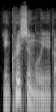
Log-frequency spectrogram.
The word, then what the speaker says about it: increasingly: 자세히 보면 우선이 어 콤마콤마 안의 내용을 보면 increasingly가 나와 있는데 발음을 어 좀 조심해야 될 거 같습니다. incre리징ing글리 뭐 이렇게 발음을 하시면 안 되고 increasingly 이런 식으로 발음을 해야 합니다.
